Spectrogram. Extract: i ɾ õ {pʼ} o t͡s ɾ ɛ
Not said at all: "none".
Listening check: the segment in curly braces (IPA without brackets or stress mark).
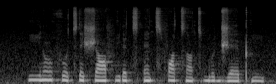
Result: f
